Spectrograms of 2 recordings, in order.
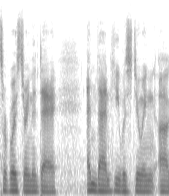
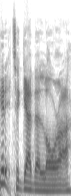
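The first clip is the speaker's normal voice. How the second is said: very loud, bad, fake British accent; 2 semitones higher, 8 dB louder than usual. Retelling their reaction to news about Laura Haywood, in a terrible British accent. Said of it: "That was a terrible accent".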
